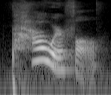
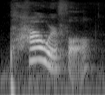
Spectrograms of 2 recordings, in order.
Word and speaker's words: powerful: instead of very strong say powerful with a stress on the first syllable powerful powerful he is very strong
